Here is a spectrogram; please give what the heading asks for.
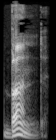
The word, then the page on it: bund: British English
